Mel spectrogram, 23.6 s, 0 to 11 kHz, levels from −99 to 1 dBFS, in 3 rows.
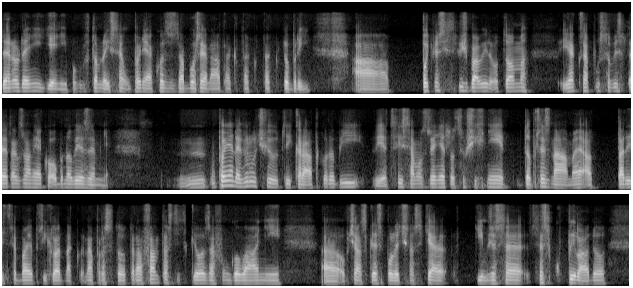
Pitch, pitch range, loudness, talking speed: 120 Hz, 110-130 Hz, -28 LUFS, 155 wpm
